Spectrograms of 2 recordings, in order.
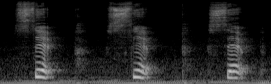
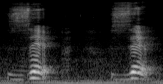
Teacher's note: These are called alveolar fricates because the tongue is close to the alveolar ridge behind the upper teeth. Example, sip for S, sip, sip, sip, zip, zip for Z.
